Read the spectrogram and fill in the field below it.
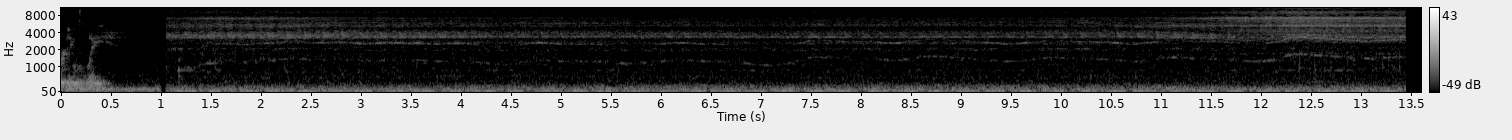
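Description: A spinning wheel whirs and rumbles steadily.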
